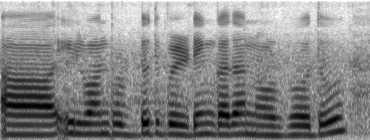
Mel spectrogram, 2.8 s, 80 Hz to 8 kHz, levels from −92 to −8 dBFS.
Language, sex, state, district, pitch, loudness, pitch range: Kannada, female, Karnataka, Bidar, 205 Hz, -15 LUFS, 200-215 Hz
